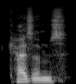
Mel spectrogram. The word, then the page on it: chasms: British English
